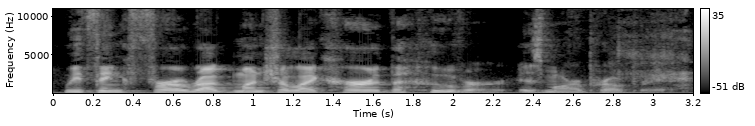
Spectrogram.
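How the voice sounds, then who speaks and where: A man's voice: medium pitch, lively intonation, brisk, a loud crowd. A man co-hosting a podcast, reading listener emails in a dry, matter-of-fact way. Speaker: podcast co-host.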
